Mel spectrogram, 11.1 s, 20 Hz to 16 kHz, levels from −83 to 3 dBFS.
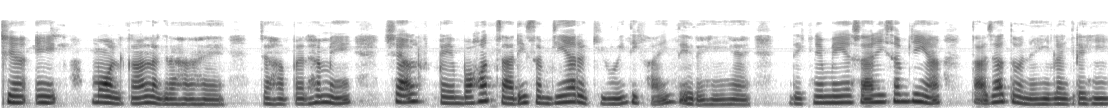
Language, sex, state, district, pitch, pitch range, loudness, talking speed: Hindi, female, Bihar, Bhagalpur, 200 Hz, 175-220 Hz, -20 LUFS, 175 wpm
